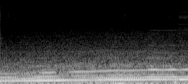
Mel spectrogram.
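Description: Front-wheel-drive 2021 Honda Civic Type R Limited Edition on wide front tires pulling hard in first gear, steady loud engine drone with rising harmonics as the wheels spin, close and continuous with no talk.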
